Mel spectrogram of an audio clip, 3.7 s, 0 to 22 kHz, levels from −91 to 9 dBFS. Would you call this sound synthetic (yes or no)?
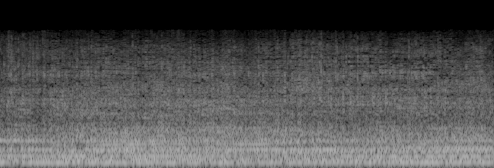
no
